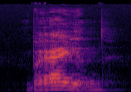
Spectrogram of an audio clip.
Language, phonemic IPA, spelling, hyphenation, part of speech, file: Dutch, /ˈbrɛi̯ə(n)/, breien, brei‧en, verb, Nl-breien.ogg
- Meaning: to knit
